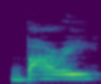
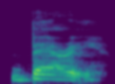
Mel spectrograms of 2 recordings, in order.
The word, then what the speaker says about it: bury: jak byste ho vyslovili Pokud říkáte něco jako Barry nebo Bury tak vás musím zklamat opět tu máme slovíčko které začíná na Bu a opět takto trochu a popírá veškerá pravidla protože tohle slovíčko se vyslovuje stejně jako bobulka nebo bobule Berry Berry takže pozor na to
